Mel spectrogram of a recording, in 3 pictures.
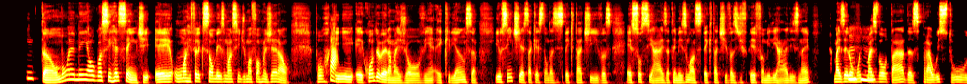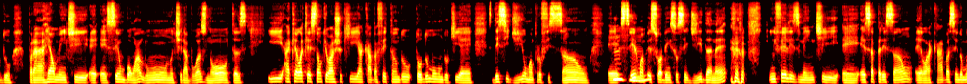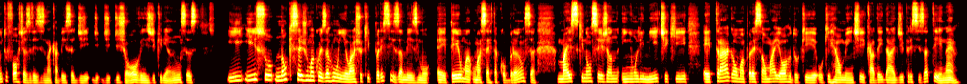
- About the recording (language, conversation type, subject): Portuguese, advice, Como posso lidar com a pressão social ao tentar impor meus limites pessoais?
- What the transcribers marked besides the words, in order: laugh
